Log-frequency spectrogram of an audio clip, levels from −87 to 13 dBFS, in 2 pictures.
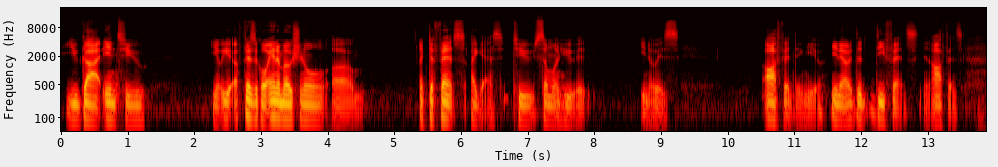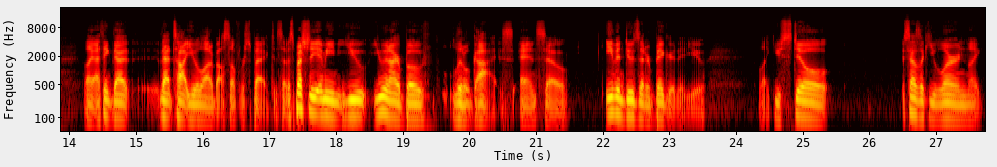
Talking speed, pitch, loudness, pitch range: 155 wpm, 105 Hz, -27 LUFS, 95-115 Hz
